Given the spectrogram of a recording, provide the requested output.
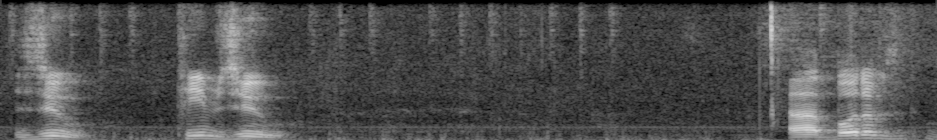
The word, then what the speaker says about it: Tszyu: two okay let's see I pick tank to pronounce like Zoo is Zoo okay why get some Goosebumps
